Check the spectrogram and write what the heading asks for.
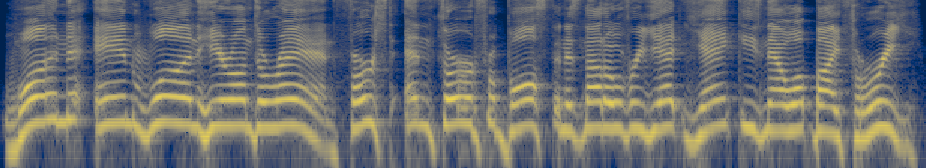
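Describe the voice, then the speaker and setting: Calling the action play-by-play for a live fan watch party, this host chats with his viewers in a very high-pitched voice, talking slowly with few pauses. His voice is giving out, yet he still gets worked up, yelling at big plays and cursing freely.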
